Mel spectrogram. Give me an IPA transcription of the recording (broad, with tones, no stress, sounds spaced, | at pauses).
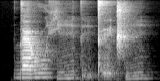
d æ˥ v u˥ ç iː˩˧ t ḭ˩˧ tʼ ḛ˥ t͡ʃʼ i˩˧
